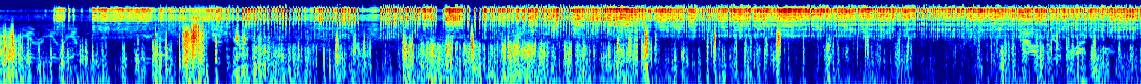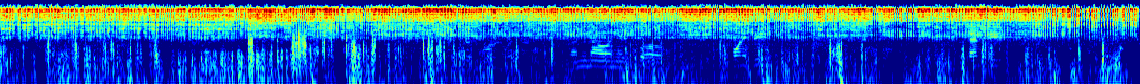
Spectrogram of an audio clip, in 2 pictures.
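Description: Strong wind buffeting the microphone, heaviest in the first dozen seconds and then easing, with scattered clicks and knocks.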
